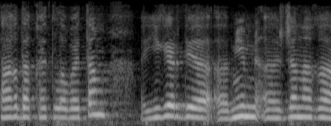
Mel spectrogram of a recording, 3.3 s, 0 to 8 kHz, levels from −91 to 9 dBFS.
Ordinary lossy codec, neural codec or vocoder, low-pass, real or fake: Opus, 16 kbps; none; 7.2 kHz; real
